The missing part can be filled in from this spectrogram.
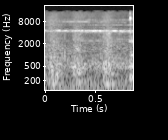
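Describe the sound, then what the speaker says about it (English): Train arriving at a station platform in a video game, a faint continuous rail rumble with a steady high whine and light wheel noise, no voices. "We have our first train arrive and depart"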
